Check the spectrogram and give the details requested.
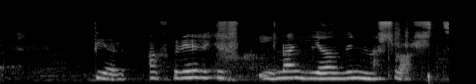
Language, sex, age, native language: Icelandic, female, 11, Icelandic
